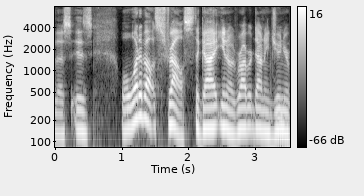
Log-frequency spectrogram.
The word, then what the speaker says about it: Strauss: But Strauss, to use even though it's spelled Strauss, it's pronounced Strauss.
